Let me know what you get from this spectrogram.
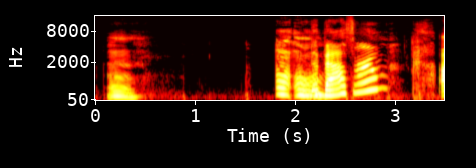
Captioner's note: girls making disgusted sounds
